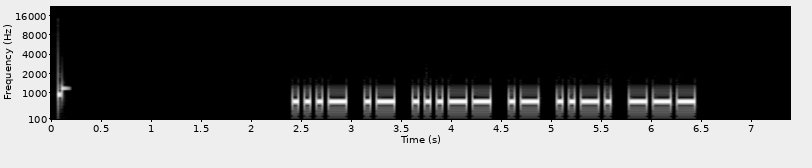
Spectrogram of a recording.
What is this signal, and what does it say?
Morse code, heard as a keyed tone, about 20 wpm, 700 Hz. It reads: VA3AFO
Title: DXCC-100 Call Signs - 6 Characters - 20wpm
